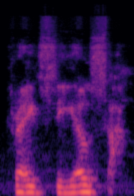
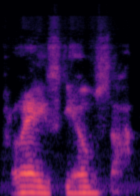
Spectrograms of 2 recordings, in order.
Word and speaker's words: Preziosa: Preziosa. Roll the R. Preziosa. And remember the Z is TZ. Yeah. Like in pizza.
